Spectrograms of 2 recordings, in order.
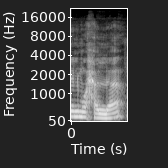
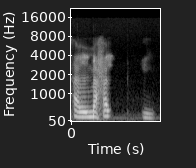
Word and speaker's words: al-Mahalli: Jalaluddin al-Muhalla wa Jalaluddin al-Suyuti. Wrong. It is not Al-Muhalla. What it is? You don't understand. What it is? It is Al-Mahalli.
